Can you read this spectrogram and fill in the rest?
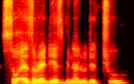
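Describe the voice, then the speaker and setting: A man with a Zimbabwean accent giving a formal presentation as a youth organization leader, speaking in a measured, formal way with pauses. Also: mid-range voice, fairly bright tone, breathy edge, no echo.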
